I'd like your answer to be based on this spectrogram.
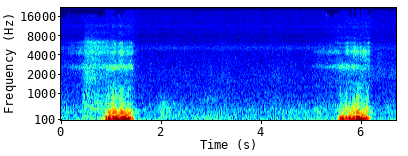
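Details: Two deep, loud, rattling snores several seconds apart, quiet room between, from a female Cane Corso dog; snoring.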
